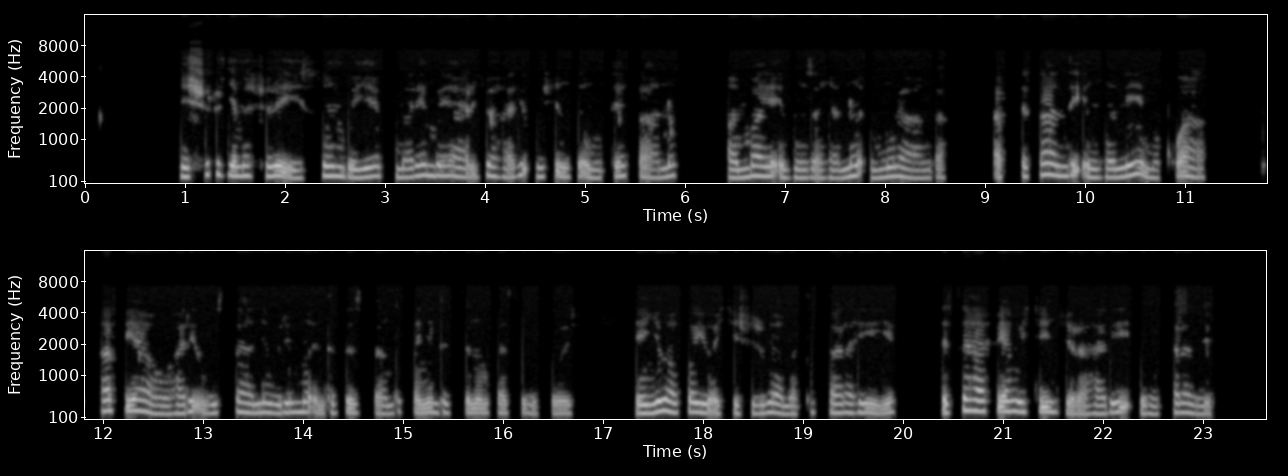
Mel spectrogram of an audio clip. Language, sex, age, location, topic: Kinyarwanda, female, 18-24, Huye, education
